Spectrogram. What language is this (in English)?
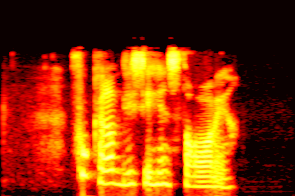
Kabyle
